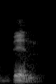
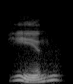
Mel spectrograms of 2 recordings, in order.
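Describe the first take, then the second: First: It is said in an American accent. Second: It is said in an English accent.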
